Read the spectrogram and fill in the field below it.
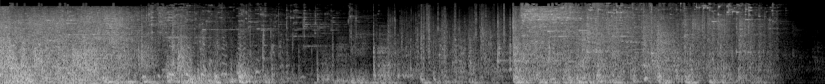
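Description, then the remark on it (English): Pictures crash down from a wall to the ground in a house as glass shatters, a loud, dense clatter of breaking lasting several seconds, easing slightly midway before a second burst, then cutting off abruptly. “All the pictures on the wall fall to the ground.”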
